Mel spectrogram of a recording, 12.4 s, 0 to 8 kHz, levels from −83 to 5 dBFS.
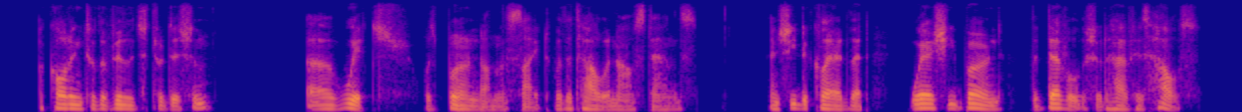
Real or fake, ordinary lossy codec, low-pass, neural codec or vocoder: fake; Opus, 32 kbps; 7.2 kHz; vocoder, 44.1 kHz, 128 mel bands, Pupu-Vocoder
